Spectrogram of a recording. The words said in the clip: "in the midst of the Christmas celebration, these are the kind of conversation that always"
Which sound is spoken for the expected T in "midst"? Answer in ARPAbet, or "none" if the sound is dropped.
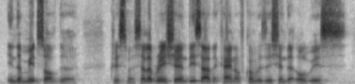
none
